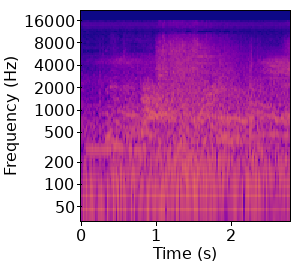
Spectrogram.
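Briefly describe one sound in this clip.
An explosion of sparks bursts with a crackle.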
